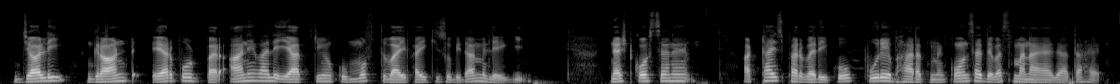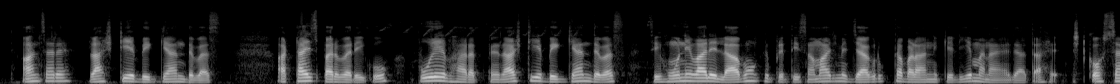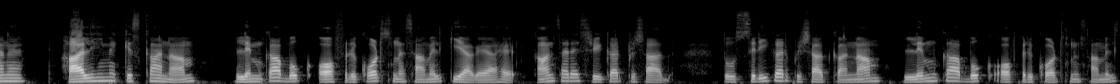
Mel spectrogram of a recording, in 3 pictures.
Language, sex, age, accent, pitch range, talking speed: Hindi, male, 30-49, native, 115-150 Hz, 160 wpm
